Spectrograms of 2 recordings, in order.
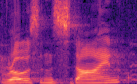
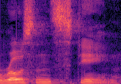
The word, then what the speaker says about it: Rosenstein: is it Rosenstein or Rosenstein so there's no right answer to that question my family my father pronounces it Stine that's how I pronounce it but I actually have relatives who pronounced it Steen so I'll answer it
